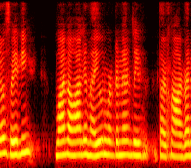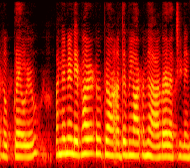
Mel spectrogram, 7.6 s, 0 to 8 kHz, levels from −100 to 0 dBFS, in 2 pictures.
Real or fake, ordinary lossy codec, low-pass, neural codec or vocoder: fake; none; none; codec, 16 kHz, 0.5 kbps, FreqCodec, larger model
